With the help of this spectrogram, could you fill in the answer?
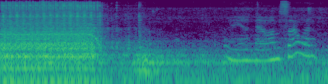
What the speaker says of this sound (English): And now I'm sewing.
